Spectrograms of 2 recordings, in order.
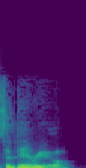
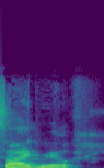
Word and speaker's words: sidereal: So I was today years old when I found out that it's pronounced sidereal. I've been reading it as side reel.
